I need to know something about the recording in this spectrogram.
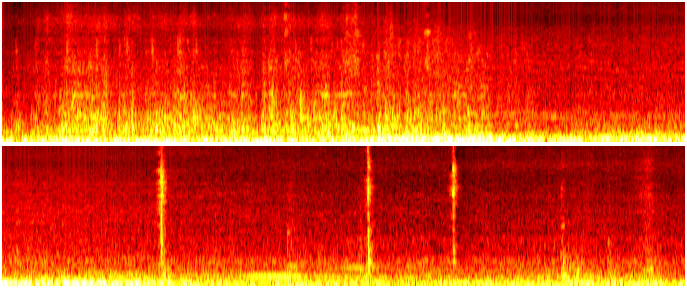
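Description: A vehicle engine idles and rumbles low and steady.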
